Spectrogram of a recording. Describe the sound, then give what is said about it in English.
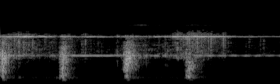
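A telephone bell rings continuously for about three seconds, a bright, shrill metallic trill with a steady high tone and three rhythmic pulses of louder clatter. No one speaks. “I think that's your phone.”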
